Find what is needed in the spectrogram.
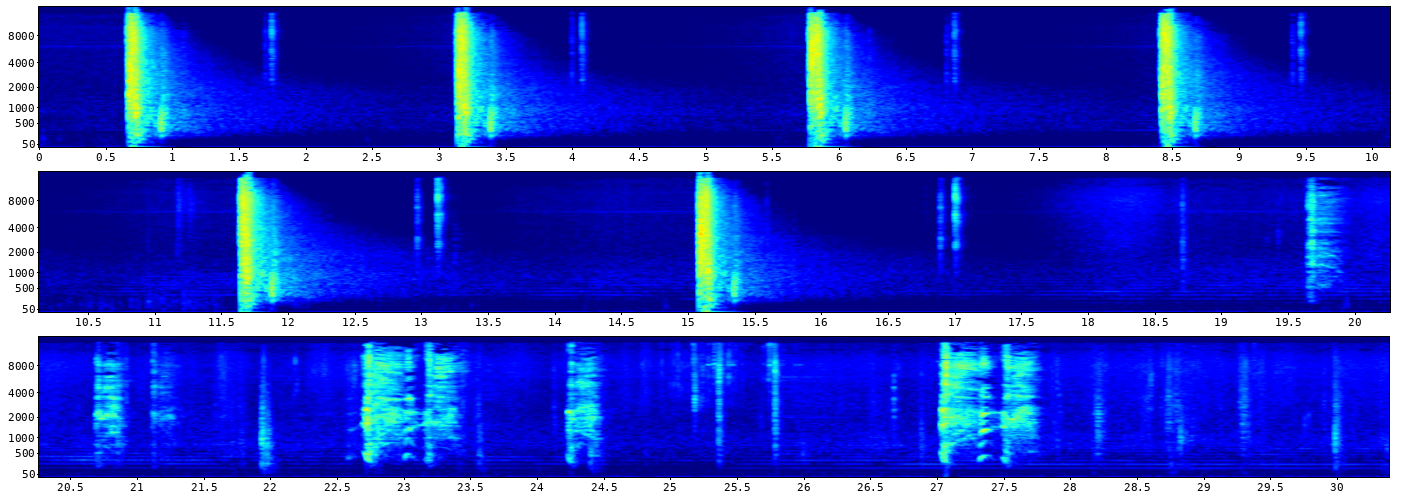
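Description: A cap-and-ball black powder revolver fired six times, a sharp report with a short ringing tail every three seconds or so, leaving a haze of powder smoke. After the shots come quieter scattered knocks and rustling.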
